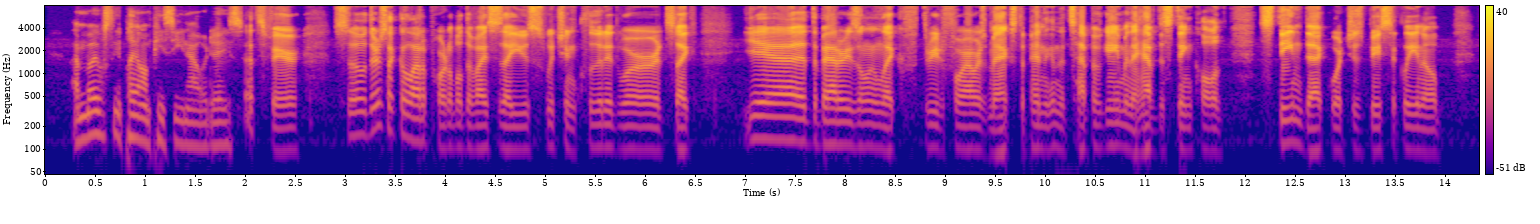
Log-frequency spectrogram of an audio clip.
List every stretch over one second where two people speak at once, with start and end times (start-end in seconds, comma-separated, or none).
none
